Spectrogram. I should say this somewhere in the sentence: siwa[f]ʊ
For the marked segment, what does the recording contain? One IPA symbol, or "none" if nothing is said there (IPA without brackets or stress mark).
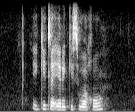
χ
